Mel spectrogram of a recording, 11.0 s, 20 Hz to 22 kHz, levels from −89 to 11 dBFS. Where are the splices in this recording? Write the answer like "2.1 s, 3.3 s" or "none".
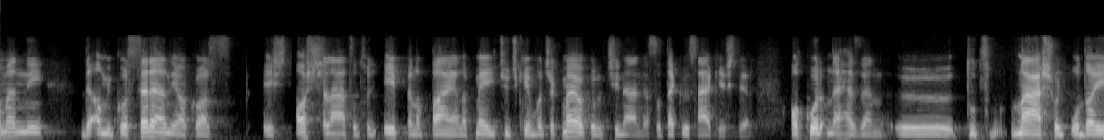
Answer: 2.9 s, 7.0 s, 8.3 s, 10.1 s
